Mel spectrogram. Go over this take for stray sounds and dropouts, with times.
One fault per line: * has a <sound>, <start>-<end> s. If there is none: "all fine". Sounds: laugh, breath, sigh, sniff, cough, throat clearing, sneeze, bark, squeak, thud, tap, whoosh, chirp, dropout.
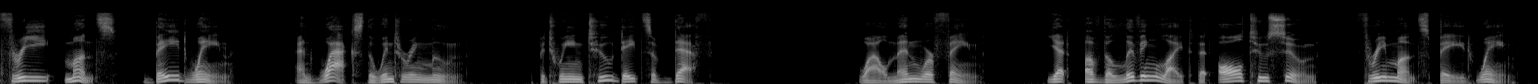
all fine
